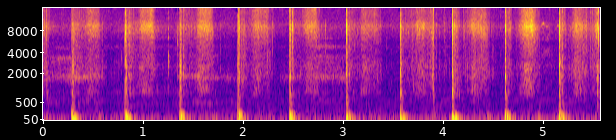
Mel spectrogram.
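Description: A bare fist pounds a padded synthetic leather boxing focus mitt with a vinyl cover and foam filling at a quick, fairly steady pace. Ten deep, dull thuds land about twice a second, each dying away almost instantly, with faint high hiss in between.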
